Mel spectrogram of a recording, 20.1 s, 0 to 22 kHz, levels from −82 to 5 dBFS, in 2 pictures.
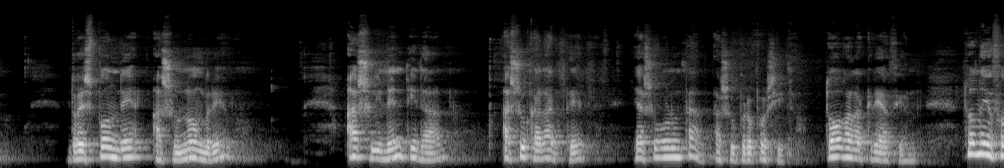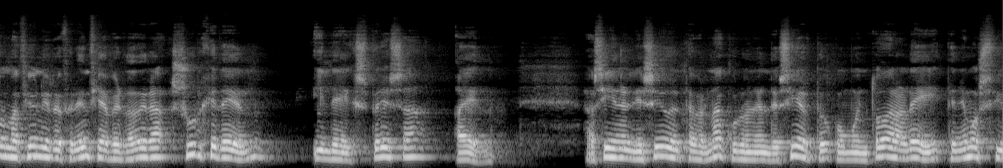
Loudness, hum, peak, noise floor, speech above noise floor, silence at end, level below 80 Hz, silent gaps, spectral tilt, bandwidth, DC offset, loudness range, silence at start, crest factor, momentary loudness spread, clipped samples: -16 LUFS; none; -2 dBFS; -53 dBFS; 38 dB; 0 s; -68 dBFS; none; -6.5 dB/octave; 12 kHz; under 0.1%; 6 LU; 0.7 s; 16 dB; 11 LU; under 0.1%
